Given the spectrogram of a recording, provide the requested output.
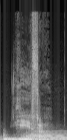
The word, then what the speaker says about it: Jever: Eigentlich spricht man das aus Jever, also mit J-E-E-F-E-R.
